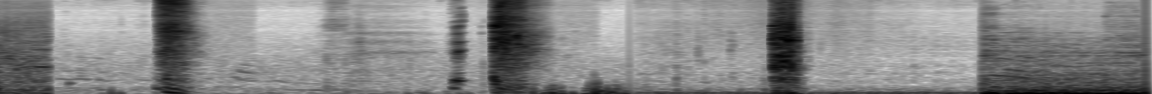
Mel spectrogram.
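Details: Three sharp, genuine sneezes in quick succession from a person while travelling, with faint music and room noise in the background; sneezing.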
